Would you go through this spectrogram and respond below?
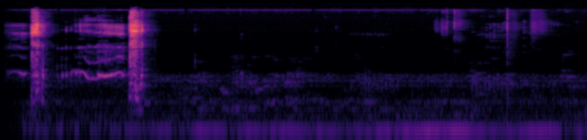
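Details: Domestic cat coughing indoors: two sharp, harsh bursts about one second apart, with a wavering raspy tone between them, then low steady room hum and a few faint clicks.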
